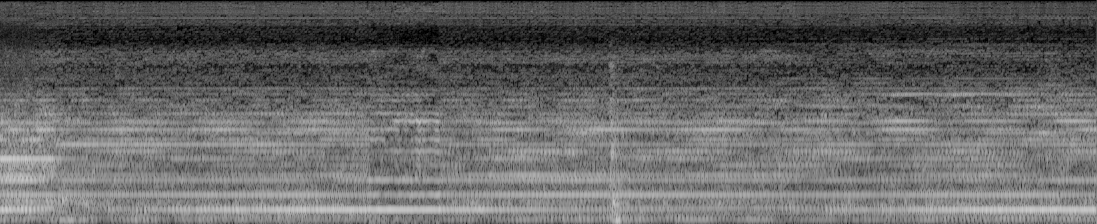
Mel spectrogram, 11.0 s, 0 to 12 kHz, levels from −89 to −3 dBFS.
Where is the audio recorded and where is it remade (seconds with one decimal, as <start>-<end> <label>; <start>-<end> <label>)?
0.0-3.7 recorded; 3.7-4.4 remade; 4.4-11.0 recorded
